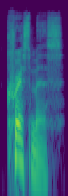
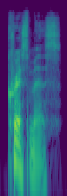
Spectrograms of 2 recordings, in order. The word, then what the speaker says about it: Christmas: Also, when the T is in between two consonants, except for the letter R. All right. So, for example, Christmas. The T is in between two consonants S and M. Christmas. We don't say Christmas. We say Merry Christmas. Christmas. It's not Christmas.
